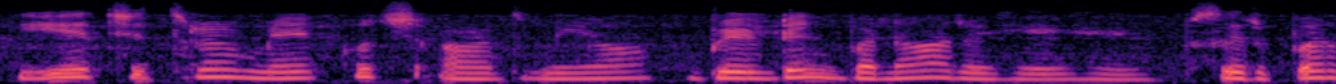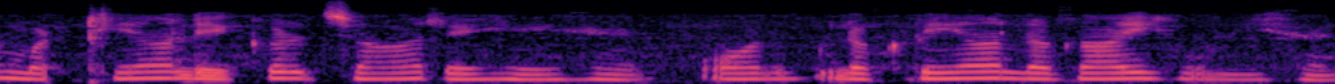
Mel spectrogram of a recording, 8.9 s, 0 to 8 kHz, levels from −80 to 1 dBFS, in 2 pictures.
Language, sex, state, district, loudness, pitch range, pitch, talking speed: Hindi, female, Maharashtra, Dhule, -31 LUFS, 190-225 Hz, 205 Hz, 140 wpm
